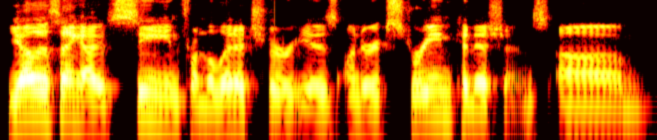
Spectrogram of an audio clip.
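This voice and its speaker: Male expert presenter, middle pitch, halting and filler-heavy, dead dry recording. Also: a little mellow, no echo. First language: English. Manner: halting, many fillers and restarts. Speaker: expert speaker in a webinar. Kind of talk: technical presentation.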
